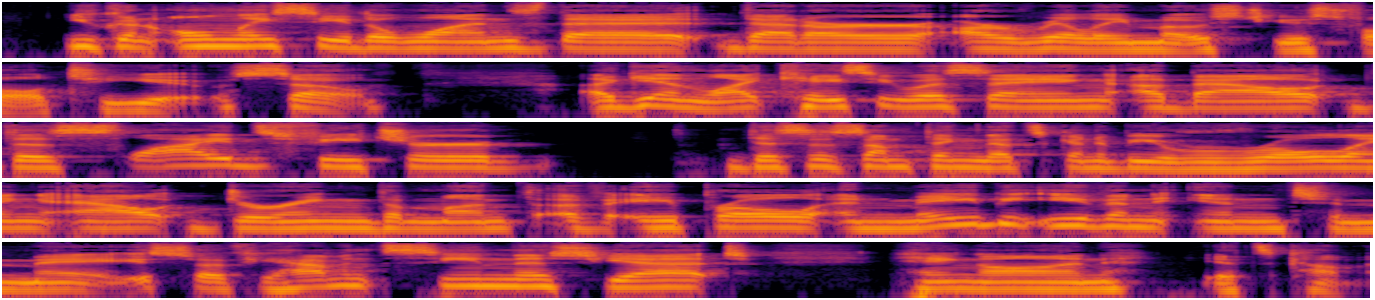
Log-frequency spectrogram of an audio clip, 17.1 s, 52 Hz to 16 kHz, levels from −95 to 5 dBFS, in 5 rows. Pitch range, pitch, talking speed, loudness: 140-170 Hz, 150 Hz, 195 wpm, -20 LUFS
